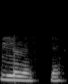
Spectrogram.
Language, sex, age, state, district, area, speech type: Hindi, female, 45-60, Uttar Pradesh, Mau, rural, conversation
